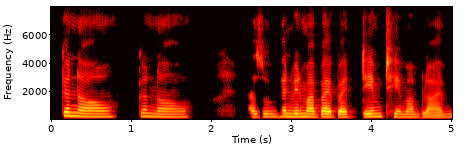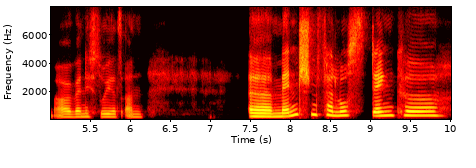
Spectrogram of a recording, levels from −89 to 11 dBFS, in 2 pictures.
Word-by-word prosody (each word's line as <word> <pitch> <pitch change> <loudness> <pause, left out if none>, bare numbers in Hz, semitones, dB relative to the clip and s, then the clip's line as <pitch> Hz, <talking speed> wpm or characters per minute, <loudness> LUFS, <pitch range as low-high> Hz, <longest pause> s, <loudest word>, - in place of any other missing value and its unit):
Genau, 210 -5 -3 0.3
genau. 195 -4 -9 0.7
Also, 200 +1 -9
wenn 210 0 -5
wir 210 - -3
mal 200 -2 0
bei 195 0 0
bei 190 0 -2 0.2
dem 205 +1 -4
Thema 185 -2 -6
bleiben. 95 - -9
Aber 195 -1 -3
wenn 200 +1 -2
ich 210 - -9
so 200 - -7
jetzt 195 -1 -5
an 185 -1 -8 1.3
äh, 220 -2 +8
Menschenverlust 295 - +2
denke, 285 +1 +4
205 Hz, 120 wpm, -20 LUFS, 195-260 Hz, 1.3 s, äh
